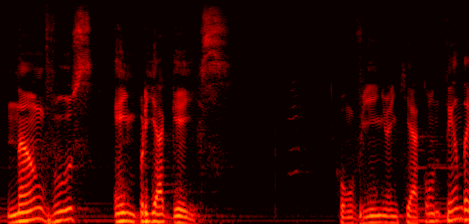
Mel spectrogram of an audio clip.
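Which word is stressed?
embriagueis. The emphasis falls on the word embriagueis. Drinking is fine as long as one does not get drunk. "colocam a força na palavra ou no verbo embriagar"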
